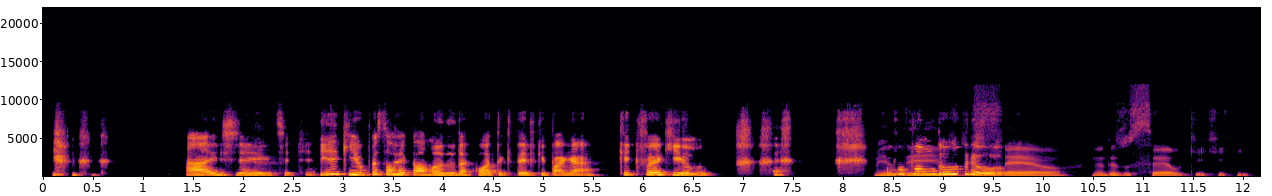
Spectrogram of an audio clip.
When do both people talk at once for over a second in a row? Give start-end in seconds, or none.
8.4-9.7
